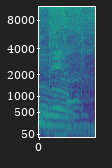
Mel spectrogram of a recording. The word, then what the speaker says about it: NAND: I say NAND. It's N-A-N-D.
